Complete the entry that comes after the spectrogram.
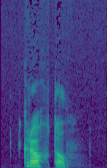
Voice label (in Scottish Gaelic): "crotal", gaelic; lichen; crotail; Faclan Nàdair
